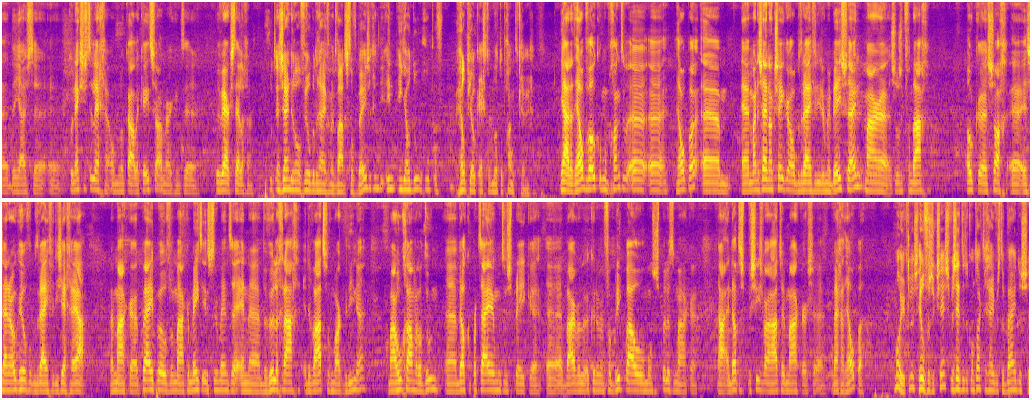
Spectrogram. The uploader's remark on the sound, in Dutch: Bij het iTanks Waterstof010 Café op 14 april 2023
